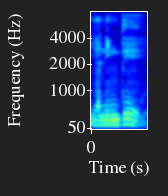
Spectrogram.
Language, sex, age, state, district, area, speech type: Manipuri, male, 18-30, Manipur, Imphal West, rural, read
